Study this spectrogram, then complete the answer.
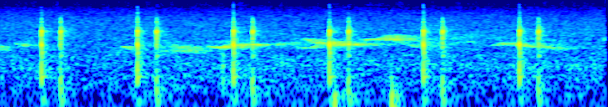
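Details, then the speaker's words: Two-stroke oil injection, engine off, after releasing throttle: crisp double ticks about twice a second, steady and even in a quiet room, oil pump clicking normally and jetting oil into the duct. "On lâche la poignée et là on doit entendre la pompe à huile quoi qui sort l'étrangleur et ça doit goûter."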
